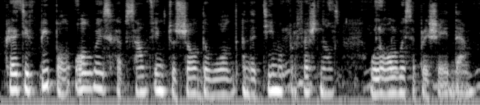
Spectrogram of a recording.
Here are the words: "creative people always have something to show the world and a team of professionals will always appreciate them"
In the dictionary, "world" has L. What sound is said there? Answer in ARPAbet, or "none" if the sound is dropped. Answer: L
